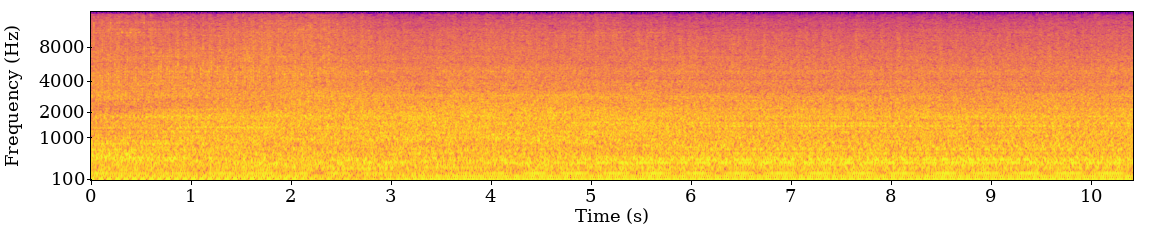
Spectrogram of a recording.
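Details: John Deere 401C diesel with cracked block, idling: loping, uneven beat with a regular gap where one cylinder drops out; temperature check shows number three cold while others hot, confirming an injector problem.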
